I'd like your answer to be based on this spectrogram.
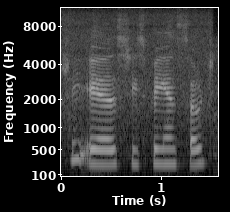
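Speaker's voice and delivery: normal talking voice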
